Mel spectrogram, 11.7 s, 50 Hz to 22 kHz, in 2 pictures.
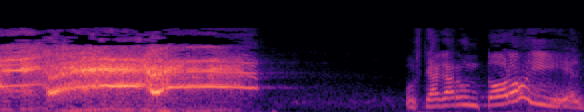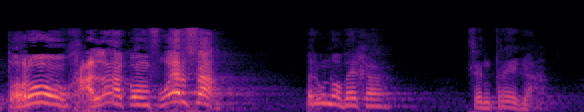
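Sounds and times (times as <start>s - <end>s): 
human voice imitating a pig squealing: 0.0s - 2.8s
speech: 4.1s - 8.2s, 8.9s - 9.8s, 10.5s - 11.3s.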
